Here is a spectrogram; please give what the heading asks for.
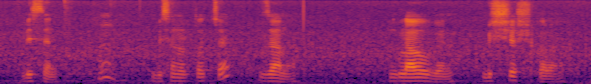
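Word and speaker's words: glauben: গ্লাউবেন, বিশ্বাস করা, ভেঙে উচ্চারণ করলে গ্লাউ বেন, গ্লাউবেন, বিশ্বাস করা, ওকে।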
